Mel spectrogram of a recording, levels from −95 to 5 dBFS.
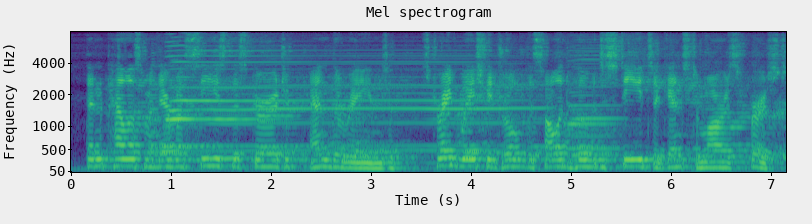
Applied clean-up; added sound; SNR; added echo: none; Harmonica; 7 dB; reverberation time 2.2 s.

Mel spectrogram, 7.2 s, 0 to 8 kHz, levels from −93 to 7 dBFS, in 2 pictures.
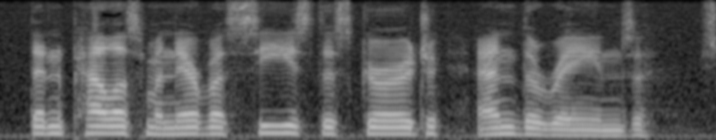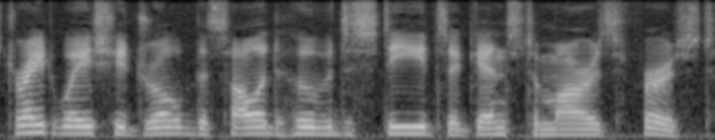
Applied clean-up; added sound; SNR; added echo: none; none; none; none.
